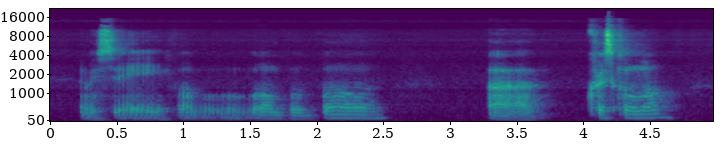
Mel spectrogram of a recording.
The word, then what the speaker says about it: Cuomo: Uh Chris Kumo. Chris Kuomo.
